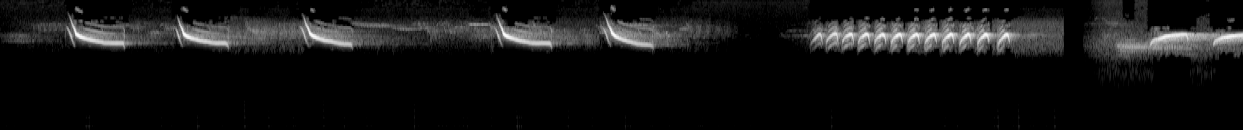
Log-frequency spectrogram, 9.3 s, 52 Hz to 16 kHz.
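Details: Eurasian nuthatch, recorded in 2018, giving five loud descending whistled notes about a second apart, then a fast rapid trill of about a dozen notes, then rising whistles at the end; no other sounds.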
